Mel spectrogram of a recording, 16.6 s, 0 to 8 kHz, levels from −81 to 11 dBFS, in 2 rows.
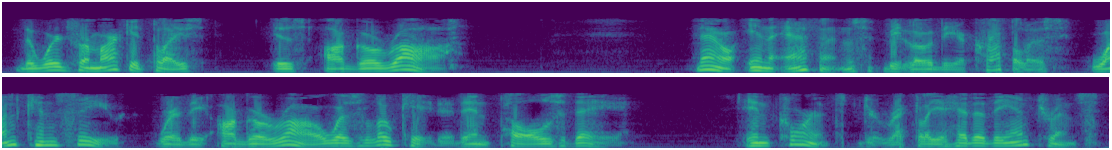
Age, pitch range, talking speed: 60-79, 80-110 Hz, 110 wpm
